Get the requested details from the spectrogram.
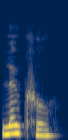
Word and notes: local: British English

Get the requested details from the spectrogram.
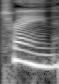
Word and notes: train: American English

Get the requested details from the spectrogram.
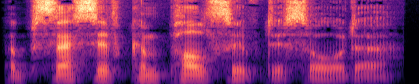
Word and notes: obsessive-compulsive disorder: British English

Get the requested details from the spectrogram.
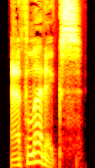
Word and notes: athletics: American English

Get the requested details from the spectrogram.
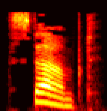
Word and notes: stumped: British English

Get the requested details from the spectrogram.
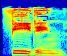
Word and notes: feeding: British English

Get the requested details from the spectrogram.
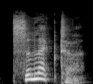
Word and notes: selector: British English

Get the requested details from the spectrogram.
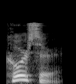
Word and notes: courser: British English

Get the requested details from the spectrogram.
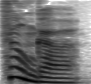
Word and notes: filmgoer: British English

